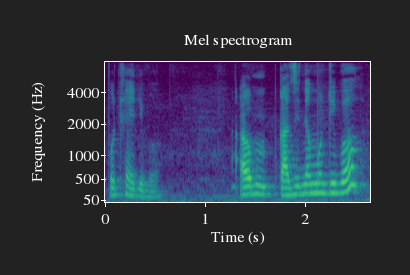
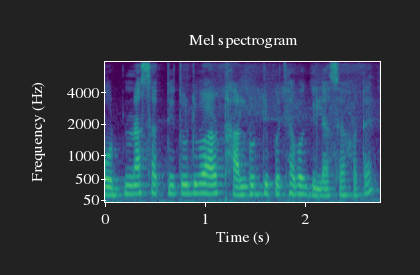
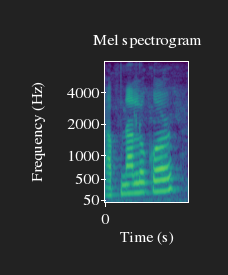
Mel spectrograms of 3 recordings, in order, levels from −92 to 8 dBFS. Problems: constant background noise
